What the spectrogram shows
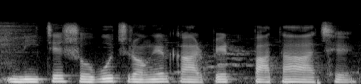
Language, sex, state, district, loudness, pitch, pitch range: Bengali, male, West Bengal, Alipurduar, -17 LUFS, 120 Hz, 115-125 Hz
